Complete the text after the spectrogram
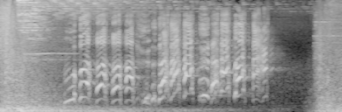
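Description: Bright chiming notes ring out in a quick, bouncing run.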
